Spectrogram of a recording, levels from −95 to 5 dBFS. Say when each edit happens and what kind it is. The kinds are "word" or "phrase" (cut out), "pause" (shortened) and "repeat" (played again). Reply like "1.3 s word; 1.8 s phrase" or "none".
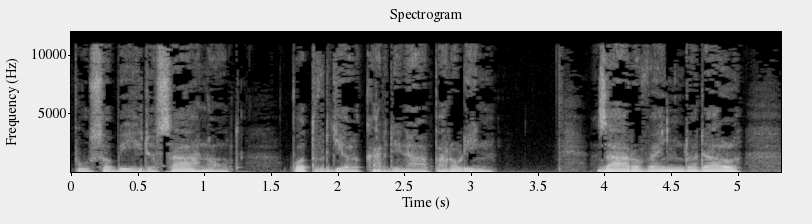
none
